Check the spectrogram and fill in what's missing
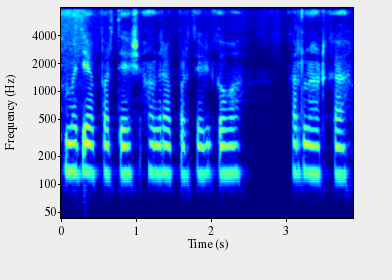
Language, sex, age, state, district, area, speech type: Kashmiri, male, 30-45, Jammu and Kashmir, Baramulla, rural, spontaneous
